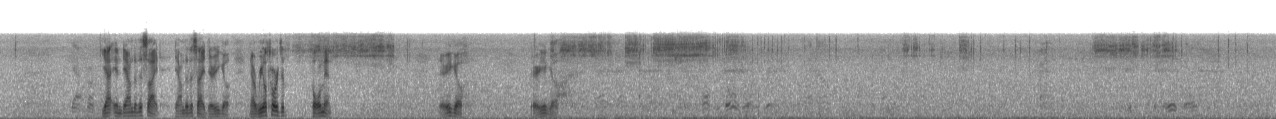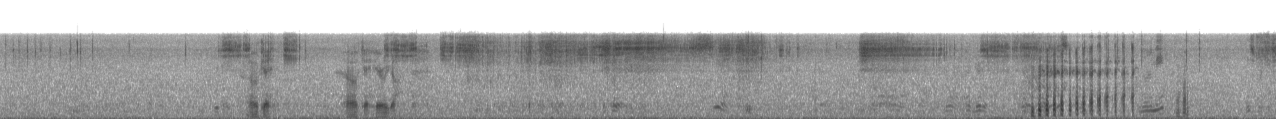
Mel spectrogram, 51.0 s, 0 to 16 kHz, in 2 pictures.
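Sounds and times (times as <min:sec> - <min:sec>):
fishing reel ratchet clicking: 0:05.3 - 0:08.0, 0:11.1 - 0:16.8, 0:18.0 - 0:21.0, 0:21.8 - 0:23.8, 0:29.8 - 0:31.7, 0:33.2 - 0:41.6, 0:42.7 - 0:46.6, 0:50.5 - 0:51.0.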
